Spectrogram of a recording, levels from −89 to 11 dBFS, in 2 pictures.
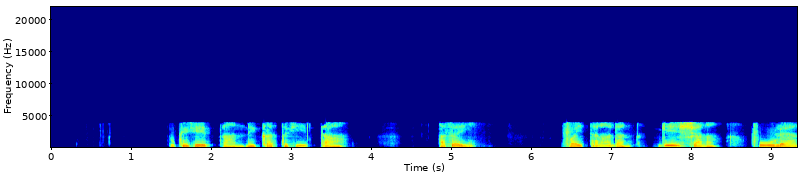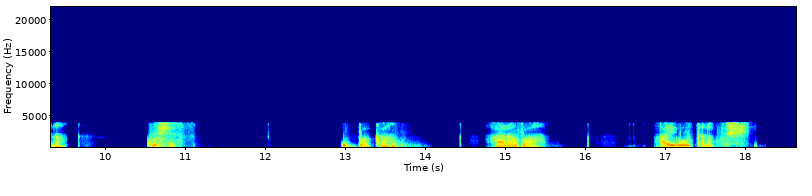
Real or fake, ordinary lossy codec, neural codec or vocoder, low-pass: real; AAC, 16 kbps; none; 7.2 kHz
